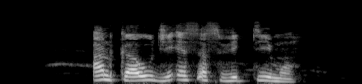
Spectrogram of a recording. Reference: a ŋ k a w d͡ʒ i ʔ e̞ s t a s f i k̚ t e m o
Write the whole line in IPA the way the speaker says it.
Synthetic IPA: a ŋ k a w d͡ʒ i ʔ e̞ s t a s v i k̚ t i m o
